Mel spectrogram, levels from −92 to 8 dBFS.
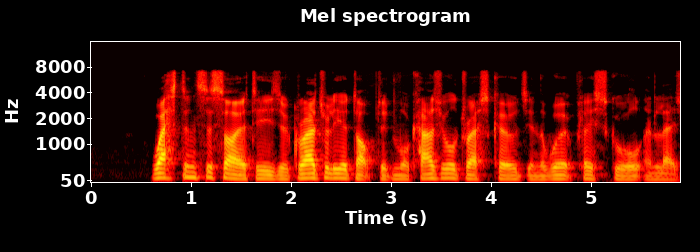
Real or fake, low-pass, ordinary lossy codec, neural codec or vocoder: real; 7.2 kHz; none; none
